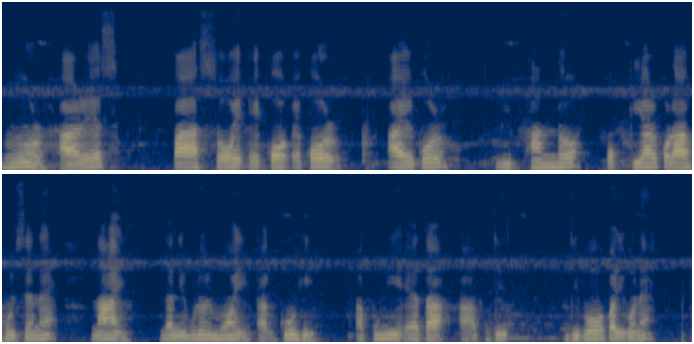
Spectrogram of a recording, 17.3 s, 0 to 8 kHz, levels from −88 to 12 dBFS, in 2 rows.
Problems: background sounds at intervals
